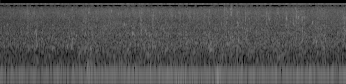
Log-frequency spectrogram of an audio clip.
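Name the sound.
flowing river stream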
